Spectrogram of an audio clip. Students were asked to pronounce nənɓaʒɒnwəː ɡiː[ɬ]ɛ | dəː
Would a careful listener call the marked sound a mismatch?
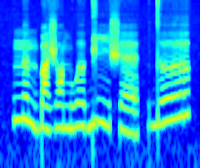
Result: yes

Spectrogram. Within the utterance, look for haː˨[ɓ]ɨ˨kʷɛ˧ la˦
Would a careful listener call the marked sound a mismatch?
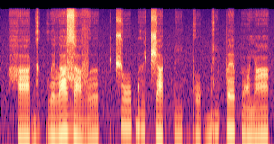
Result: yes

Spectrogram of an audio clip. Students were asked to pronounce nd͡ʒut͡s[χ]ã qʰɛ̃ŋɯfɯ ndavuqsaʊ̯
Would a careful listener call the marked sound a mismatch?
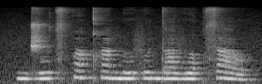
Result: yes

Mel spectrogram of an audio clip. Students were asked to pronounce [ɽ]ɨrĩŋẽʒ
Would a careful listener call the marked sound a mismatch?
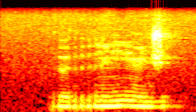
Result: yes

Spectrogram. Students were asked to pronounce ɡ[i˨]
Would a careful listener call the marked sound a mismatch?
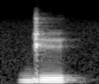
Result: no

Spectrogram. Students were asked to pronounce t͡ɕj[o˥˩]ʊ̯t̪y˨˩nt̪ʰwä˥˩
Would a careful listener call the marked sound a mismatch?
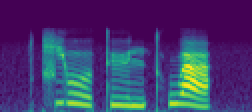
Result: no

